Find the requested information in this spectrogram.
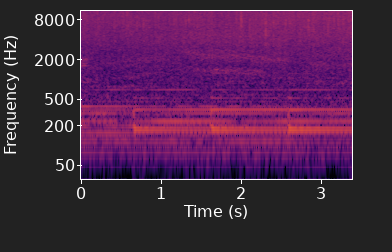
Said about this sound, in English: In the middle of this roaring storm, it may be cold out there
